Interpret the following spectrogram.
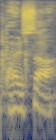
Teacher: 이거는 한국 사람은 한자어든 아니든 단어를 알기 때문에 보면 다 된소리로 발음합니다. 하지만 법칙은 한자어 받침 리을 뒤에 요 예사 소리도 된소리로 발음한다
